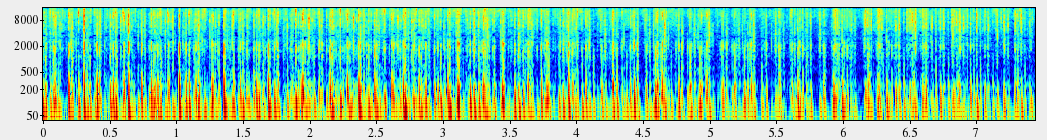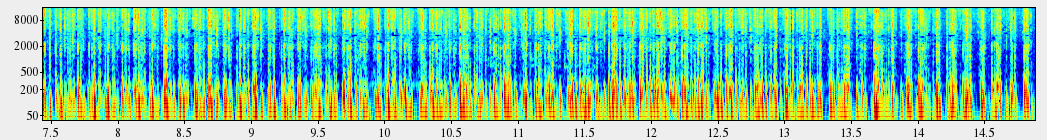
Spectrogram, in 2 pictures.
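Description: A leather card wallet is tapped in a quick, steady stream of soft, dull taps that continues throughout. The taps are low and muffled with almost no bright content, and each one dies away almost instantly, with no ring.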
